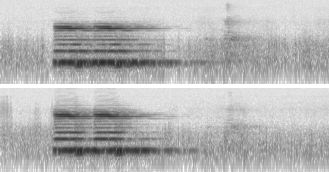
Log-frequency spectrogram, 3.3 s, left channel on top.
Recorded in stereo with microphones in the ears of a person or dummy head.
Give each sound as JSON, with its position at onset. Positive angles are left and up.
{"t": 0.5, "sound": "a car horn", "side_deg": -35, "distance_m": 3.5}
{"t": 2.0, "sound": "a sneeze", "side_deg": 55, "distance_m": 8.5}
